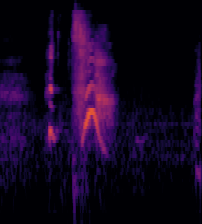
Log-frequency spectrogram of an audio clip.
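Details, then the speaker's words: Person with suspected fall allergies, sneezing often lately: short inward catch of breath, then one sharp explosive sneeze in a quiet room. "I've been sneezing so much today, and just lately. I have fall allergies, I guess."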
